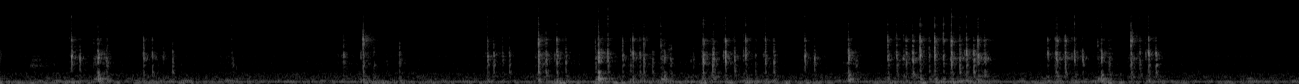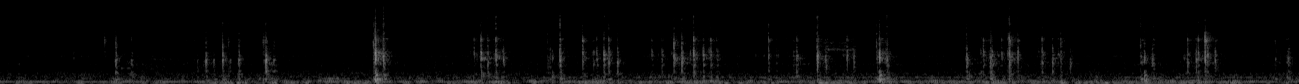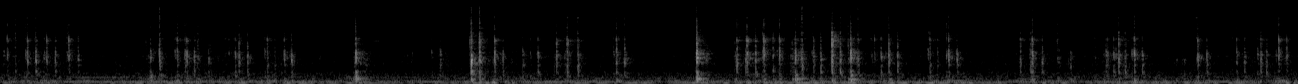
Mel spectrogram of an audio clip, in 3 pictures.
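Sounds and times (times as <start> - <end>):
typing on mechanical keyboard: 0.7 - 2.4, 3.4 - 4.1, 4.8 - 11.7, 14.0 - 15.8, 16.7 - 17.0, 17.7 - 22.0, 22.6 - 23.8, 24.4 - 29.7, 30.3 - 32.3, 32.9 - 35.6, 36.2 - 38.9.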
